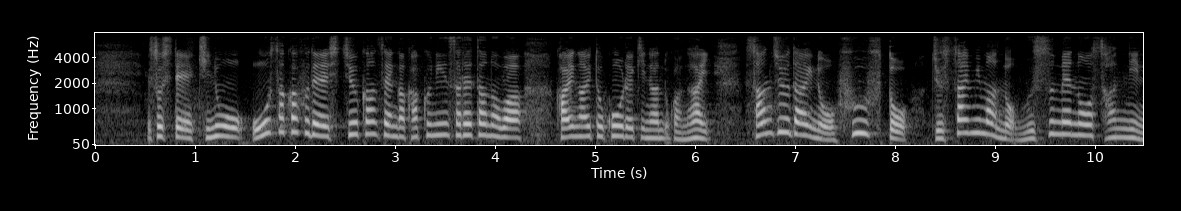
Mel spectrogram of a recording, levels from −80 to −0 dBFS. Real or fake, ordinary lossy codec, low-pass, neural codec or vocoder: real; none; 7.2 kHz; none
